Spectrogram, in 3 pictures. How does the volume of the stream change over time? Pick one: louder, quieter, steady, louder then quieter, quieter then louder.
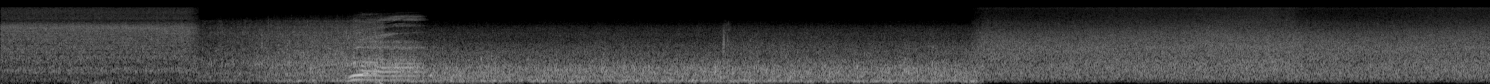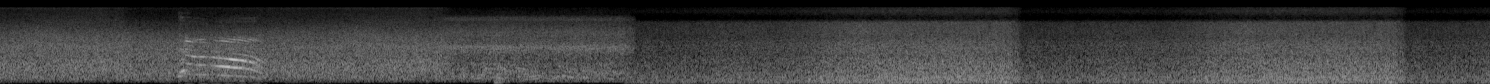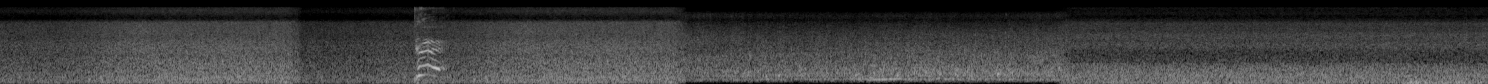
steady.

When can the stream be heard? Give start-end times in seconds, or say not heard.
0.0-44.6.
